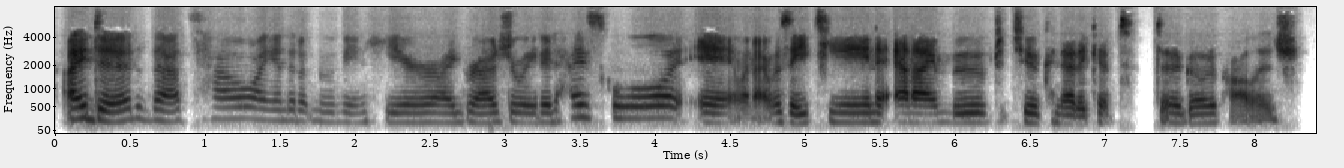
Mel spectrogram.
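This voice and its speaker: A woman's voice: on the low side, moderate pace, few pauses, darkish tone, no echo, lo-fi sound. A middle-aged woman from Brazil being interviewed, telling personal stories in a candid, self-deprecating, conversational way. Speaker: interview guest, yarn shop owner.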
